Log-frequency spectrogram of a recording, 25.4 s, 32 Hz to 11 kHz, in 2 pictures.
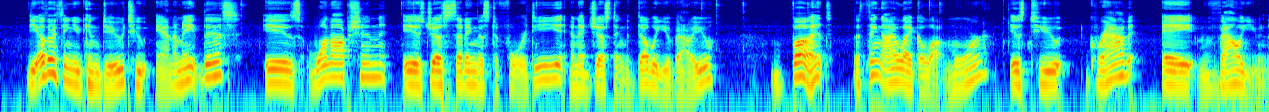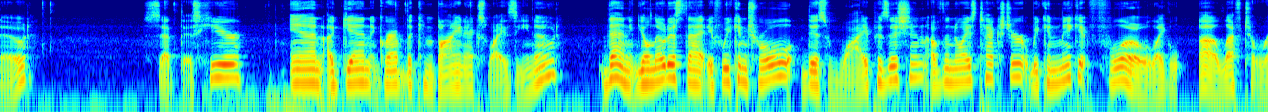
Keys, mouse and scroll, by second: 0.2 shift+a, 4.4-7.1 drag, 7.9-9.4 drag, 9.9 scroll down 8, 10.1 middle click, 10.3-11.3 scroll up 4, 11.3 shift+a, 16.7 shift+a, 20.0-22.9 shift+drag.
